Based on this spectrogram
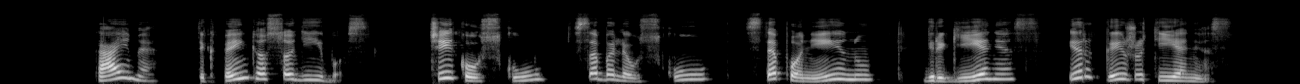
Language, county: Lithuanian, Kaunas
